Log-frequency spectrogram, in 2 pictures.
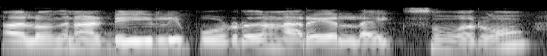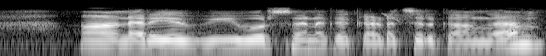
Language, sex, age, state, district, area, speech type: Tamil, male, 45-60, Tamil Nadu, Cuddalore, rural, spontaneous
